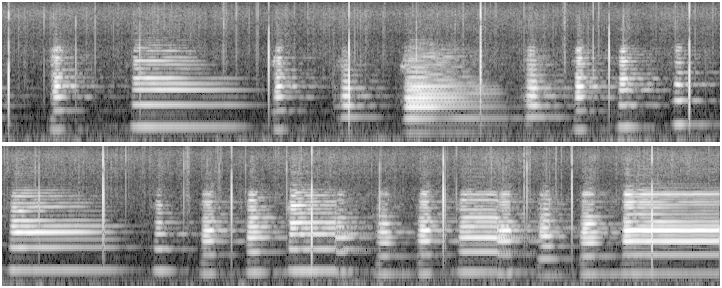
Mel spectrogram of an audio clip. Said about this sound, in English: My dear children, young and old, each character of this tale is represented by an instrument in the orchestra. The bird by a flute. The duck by an oboe. The cat by a clarinet in a low register.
